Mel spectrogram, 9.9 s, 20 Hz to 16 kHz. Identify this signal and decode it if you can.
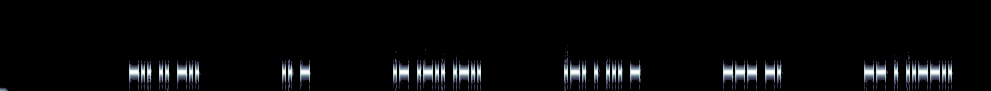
Morse code, heard as a keyed tone, about 40 wpm, 700 Hz. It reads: DID IT ALL REST ON ME?
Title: 4x Word-Spacing - Sentences from Top 500 Words - 40wpm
